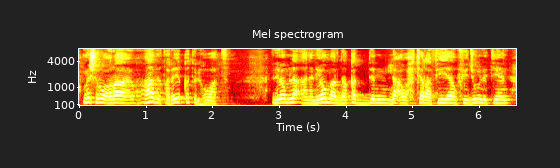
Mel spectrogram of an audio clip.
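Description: Male sales trainer, fast and high, repeats his points; muffled recording. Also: warm tone. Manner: asks the room questions, repeats key phrases. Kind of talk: lecture to a live group. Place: training center lecture room.

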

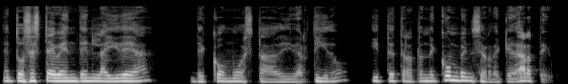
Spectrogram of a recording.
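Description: A man's voice: on the high side, moderate pace, mellow. A young Mexican man telling a personal story in casual, slang-heavy chat, swearing freely and tagging his phrases with "güey".

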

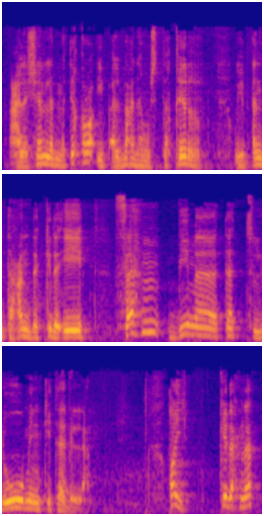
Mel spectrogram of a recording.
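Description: Here a middle-aged man teaching tajweed on television, with an Egyptian Arabic accent, quizzes viewers and shows how to recite in a slow chant. His pitch is fairly high and his tone darkish.

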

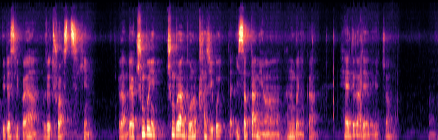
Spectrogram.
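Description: A man's voice: medium pitch, reverberant, a little hiss or hum. A man teaching an exam-prep English grammar lesson, walking through problems step by step and checking in with his students.

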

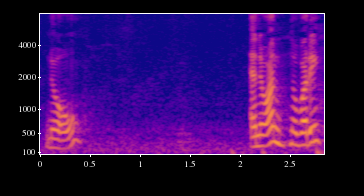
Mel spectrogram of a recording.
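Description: A woman scientist giving a public science lecture with a somewhat high voice. She talks playfully, throws questions at the audience and slips jokes in between the facts. Her delivery is animated and conversational. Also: takes it slowly, a little hiss or hum.

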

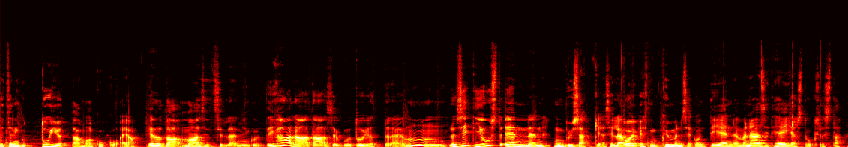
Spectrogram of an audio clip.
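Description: A woman of about twenty, a vlogger chatting casually and telling animated stories to her viewers. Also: medium pitch. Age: around 20. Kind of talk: casual storytelling vlog.

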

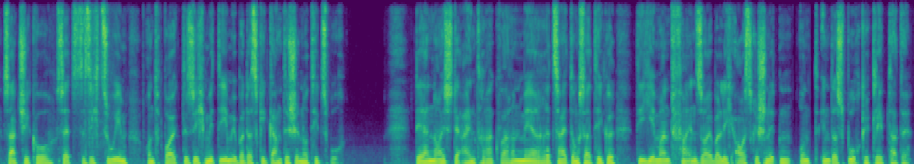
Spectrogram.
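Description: A man narrating an audiobook in a steady, measured storytelling manner. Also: on the low side, no room sound.

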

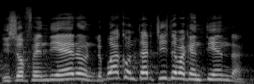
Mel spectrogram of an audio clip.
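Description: Young male stand-up with a Colombian coastal accent, brash and profane, high-pitched, on a noisy live club recording. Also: lively intonation, fast talker. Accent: Colombian coastal Spanish. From Colombian Caribbean coast. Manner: brash, profane, acts out loud characters. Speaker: stand-up comedian. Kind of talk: stand-up comedy set. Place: comedy club stage. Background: audience laughter and room ambience.

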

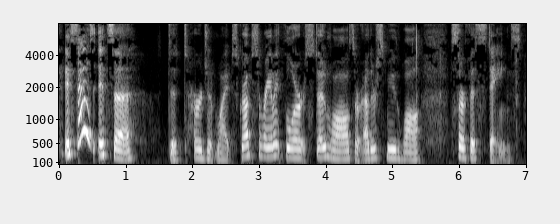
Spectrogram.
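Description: A woman in her forties chatting excitedly through a haul review vlog, stuffy from a cold, laughing often. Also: on the low side, takes it slowly, breathy edge. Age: 40s. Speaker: beauty and haul vlogger. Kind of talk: casual product review vlog.

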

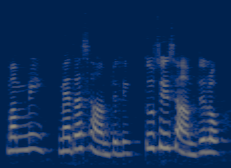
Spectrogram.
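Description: ਇੱਕ ਔਰਤ ਪੰਜਾਬੀ ਲਘੂ ਫ਼ਿਲਮ ਵਿੱਚ ਜ਼ਿੱਦੀ, ਸ਼ਹਿਰੀ ਨੂੰਹ ਦਾ ਕਿਰਦਾਰ ਨਿਭਾ ਰਹੀ ਹੈ, ਜੋ ਜ਼ੋਰ ਦੇ ਕੇ ਸ਼ਿਕਾਇਤਾਂ ਕਰਦੀ ਹੈ।. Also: female voice, high voice, moderate pace, highs cut off, close to an everyday voice. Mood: defiant. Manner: insistent, complaining, argumentative. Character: young city-bred woman, stubborn and demanding. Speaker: new daughter-in-law. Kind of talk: Punjabi short film acting.

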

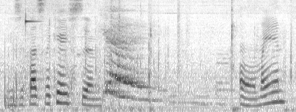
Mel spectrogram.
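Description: A woman's voice: medium pitch, takes it slowly, very noisy. A woman giving casual gameplay commentary, rambling and poking fun at herself. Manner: rambling, self-mocking, chatty. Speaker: gaming YouTuber.

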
